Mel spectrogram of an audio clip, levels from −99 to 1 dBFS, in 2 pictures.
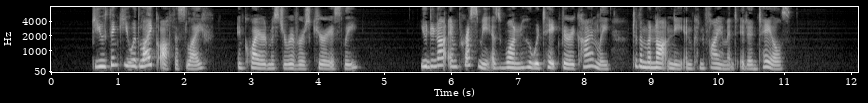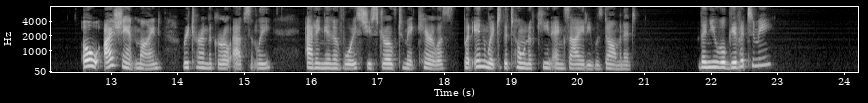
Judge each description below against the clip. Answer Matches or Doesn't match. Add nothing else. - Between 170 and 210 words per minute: Matches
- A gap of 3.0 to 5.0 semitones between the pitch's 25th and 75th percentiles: Matches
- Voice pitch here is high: Matches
